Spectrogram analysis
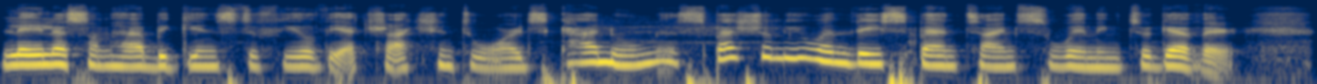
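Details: Adult woman narrating; normal fluent speech.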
